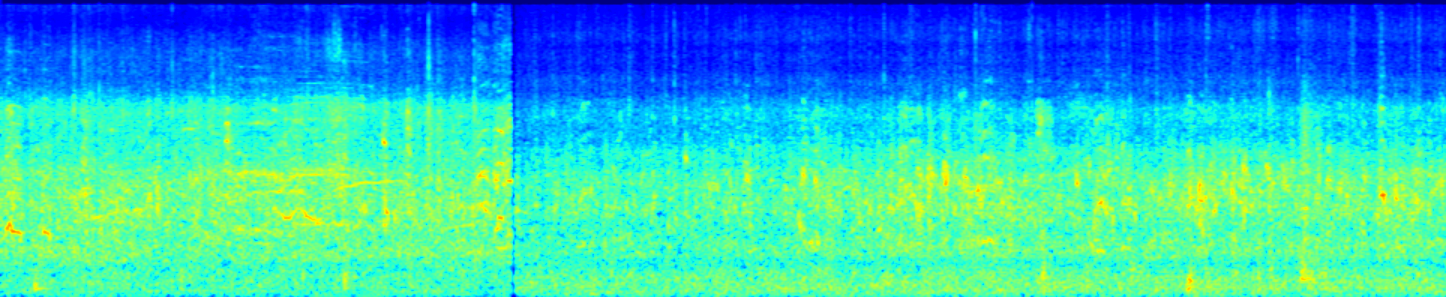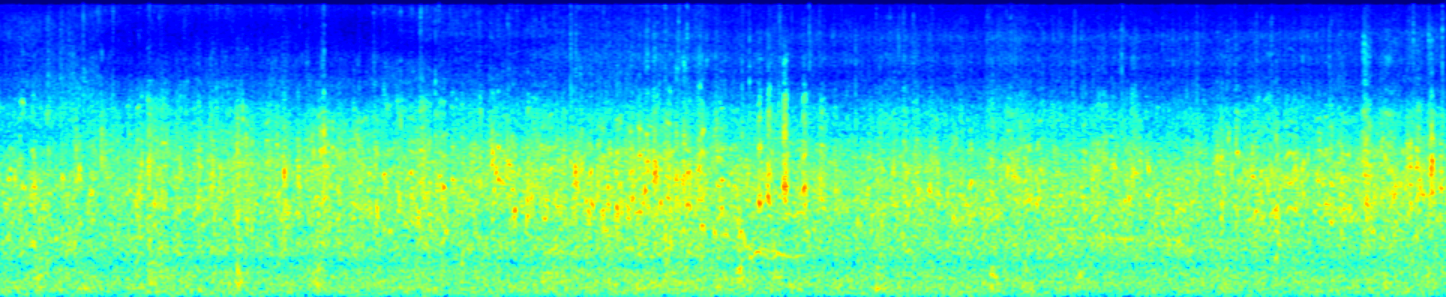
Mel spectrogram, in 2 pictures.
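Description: A large flock of chickens clucking all at once: a dense, unbroken chatter of many overlapping calls.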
